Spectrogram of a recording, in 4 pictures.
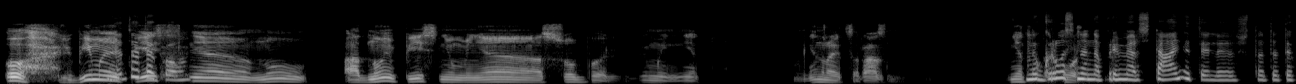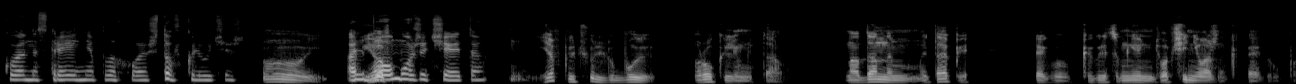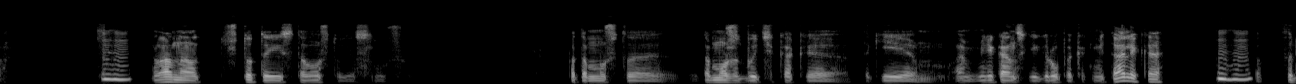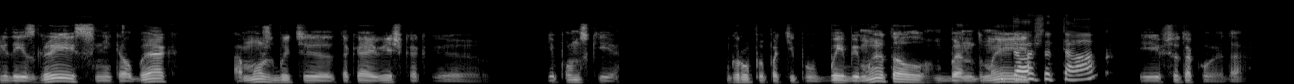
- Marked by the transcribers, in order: exhale; other background noise
- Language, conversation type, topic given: Russian, podcast, Что повлияло на твой музыкальный вкус в детстве?
- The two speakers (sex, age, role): female, 35-39, host; male, 40-44, guest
